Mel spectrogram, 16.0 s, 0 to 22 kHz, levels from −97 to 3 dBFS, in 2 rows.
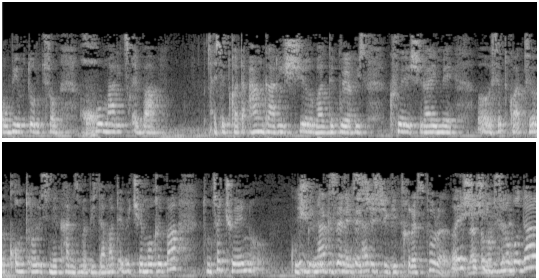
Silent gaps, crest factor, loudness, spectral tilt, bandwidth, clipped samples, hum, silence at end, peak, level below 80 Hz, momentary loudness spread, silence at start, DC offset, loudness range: none; 12 dB; -16 LUFS; -5 dB/octave; 8.8 kHz; under 0.1%; none; 0 s; -4 dBFS; -40 dBFS; 9 LU; 0 s; under 0.1%; 2 LU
